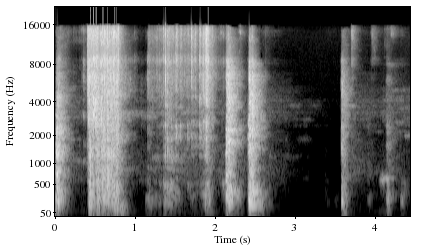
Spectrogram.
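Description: Tarot cards being shuffled and handled by hand: a few short bursts of card noise, the loudest about half a second in.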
